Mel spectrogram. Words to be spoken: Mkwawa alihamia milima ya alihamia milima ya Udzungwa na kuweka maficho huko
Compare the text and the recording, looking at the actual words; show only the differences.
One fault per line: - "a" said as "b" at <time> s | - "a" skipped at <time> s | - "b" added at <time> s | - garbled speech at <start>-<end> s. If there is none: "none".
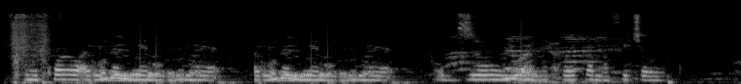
none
